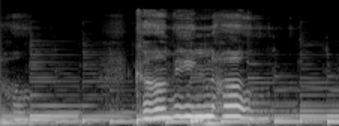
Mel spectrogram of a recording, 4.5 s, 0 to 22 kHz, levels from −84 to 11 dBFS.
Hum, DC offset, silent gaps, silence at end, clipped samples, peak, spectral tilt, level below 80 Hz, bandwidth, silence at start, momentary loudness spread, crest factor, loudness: none; under 0.1%; none; 0 s; under 0.1%; -2 dBFS; -7.5 dB/octave; -62 dBFS; 16 kHz; 0 s; 15 LU; 16 dB; -17 LUFS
